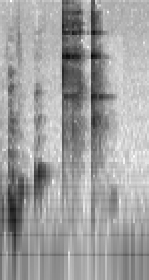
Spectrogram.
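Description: Two quick, bright glass clinks ring out in a toast in a small booth, one right after the other, each with a short shimmering tone, following a brief murmur of voice.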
